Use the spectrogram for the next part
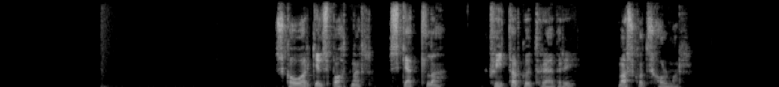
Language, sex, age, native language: Icelandic, male, 50-59, Icelandic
